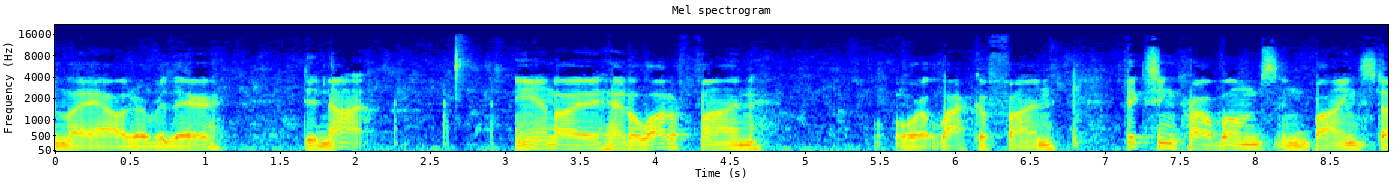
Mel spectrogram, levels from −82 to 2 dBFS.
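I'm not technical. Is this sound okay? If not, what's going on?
Yes, this one's fine: nothing in it sounds broken or glitchy, so there's nothing to worry about.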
